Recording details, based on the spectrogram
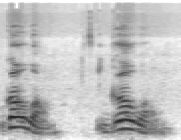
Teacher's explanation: Eh, para indicar essa junção dos dois ó, acaba entrando esse som de U que é suave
